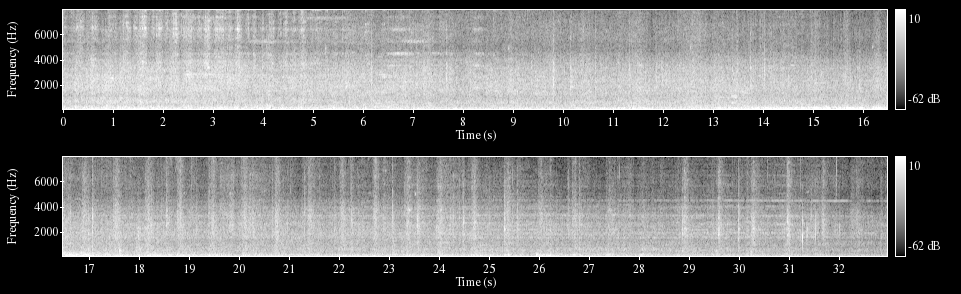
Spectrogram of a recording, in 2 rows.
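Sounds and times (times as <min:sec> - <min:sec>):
freight train rumbling past: 0:00.0 - 0:32.9
wheels clicking over rail joints: 0:00.0 - 0:32.9.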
